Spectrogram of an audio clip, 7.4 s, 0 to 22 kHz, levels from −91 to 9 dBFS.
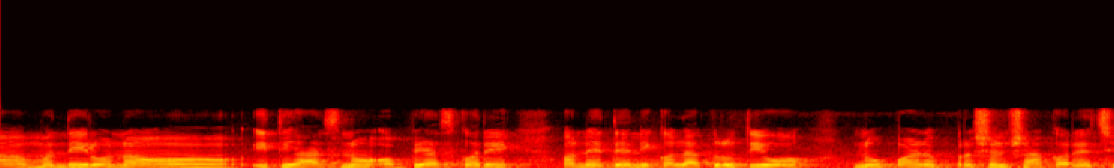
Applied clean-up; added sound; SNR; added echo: none; none; none; none.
